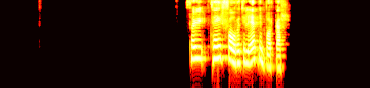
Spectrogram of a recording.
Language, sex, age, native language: Icelandic, female, 60-69, Icelandic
